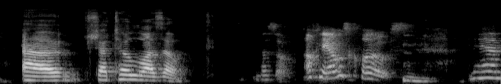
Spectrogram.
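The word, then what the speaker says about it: Château L'Oiseau: going with today was Chateau Liesseau. Did I say that right, Michelle? Let me see. I'm trying to learn French. It's spelled L and then a little apostrophe OISEAU. Chateau Loiseau.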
